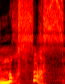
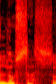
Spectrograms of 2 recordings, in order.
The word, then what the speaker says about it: låtsas: Ja, and you don't pronounce the T, so låtsas. – Ah, låtsas, okay.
